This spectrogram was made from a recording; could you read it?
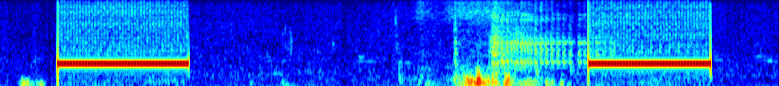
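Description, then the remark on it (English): A phone line rings twice while a call is put through to an extension before voicemail picks up: two loud, steady one-second ringback tones separated by a few seconds of quiet, with a brief muffled rustle and clicks in the gap. “I'm gonna have another voicemail.”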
